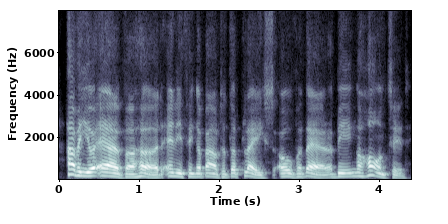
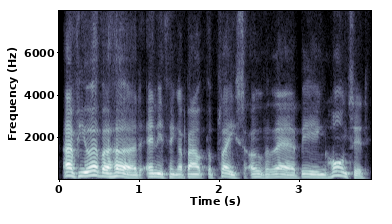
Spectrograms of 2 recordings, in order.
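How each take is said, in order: First: A second go with a higher, louder mock Italian accent; playful Italian accent, higher and louder. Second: Said in the usual way. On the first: Shown as a demonstration. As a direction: redo the question the way the Italian workman would. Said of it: "I'm gonna have to do that". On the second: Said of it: "Oh, I'm gonna have to do that".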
